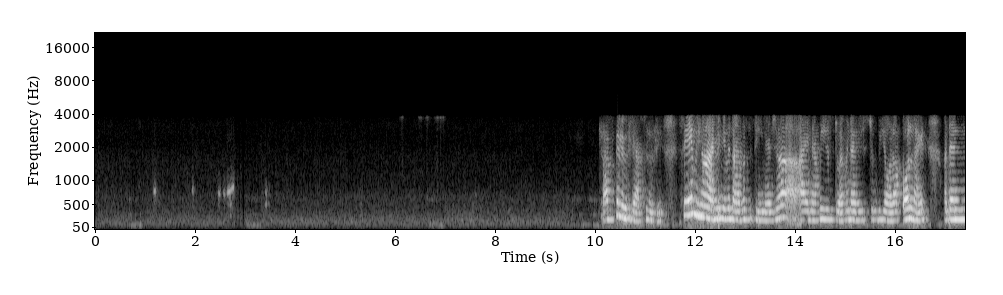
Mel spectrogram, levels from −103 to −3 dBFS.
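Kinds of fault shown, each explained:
G.729 codec, throughout: the speech is rebuilt from a vocal tract filter, a pitch predictor and a few pulses per short frame, which fits an 8 kbit/s G.729A stream. Nothing above 4 kHz survives, so the voice sounds plainly rough and synthetic.
VoIP packet loss concealed by the speech codec, at 2.81–2.97, 10.37–10.43, 12.46–12.53 (between "here I" and "even I was a"), 14.95–15.01 and 16.58–16.63 s: the decoder stretches the last frame into a fading buzzy tone or coloured noise, worst at 2.81 s, where 120 ms is lost across 160 ms.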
